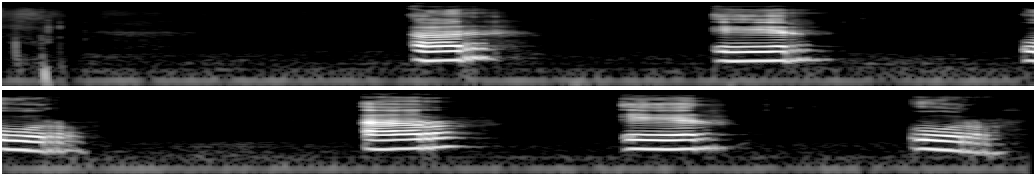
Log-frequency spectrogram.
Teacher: हर्फ र का मखर आमा है अलिसान और मखर खासा है तरफ उल लिसान · अब आपको इसके रॉ की आवाज़ सुनकर आवाज़ अर वाली आवाज़ आ रही होगी, ठीक है। रॉ में आपको आवाज़ का दोहरा होना महसूस हो रहा होगा।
